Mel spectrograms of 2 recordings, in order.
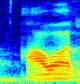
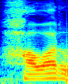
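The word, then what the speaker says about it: hour: তাহলে দেখো অ্যান আওয়ার বলছি আমরা, কিন্তু হাওয়ার বলছি না, এইচটা উচ্চারণ হচ্ছে না, এইচটা অমিট আছে, সেই জন্য আওয়ার।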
